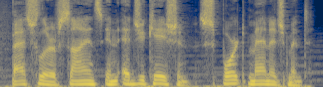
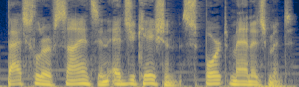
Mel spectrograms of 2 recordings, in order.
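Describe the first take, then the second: No difference in how they are said.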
